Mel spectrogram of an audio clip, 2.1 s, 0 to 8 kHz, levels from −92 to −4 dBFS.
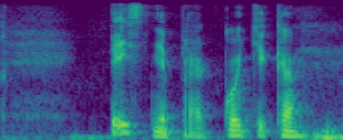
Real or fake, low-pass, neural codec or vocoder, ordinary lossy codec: fake; 7.2 kHz; codec, 16 kHz, 16 kbps, FunCodec, trained on Chinese and English, 50 frames a second; none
